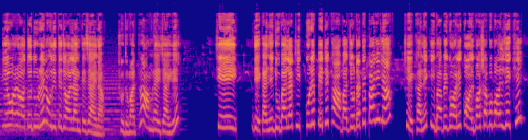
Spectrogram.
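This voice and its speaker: A woman's voice: very high voice, animated, fairly quick, fairly bright tone, no echo, soft background music. A woman voicing a poor, earnest and deferential village girl, an elder sister in a cartoon story. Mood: weary explaining.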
